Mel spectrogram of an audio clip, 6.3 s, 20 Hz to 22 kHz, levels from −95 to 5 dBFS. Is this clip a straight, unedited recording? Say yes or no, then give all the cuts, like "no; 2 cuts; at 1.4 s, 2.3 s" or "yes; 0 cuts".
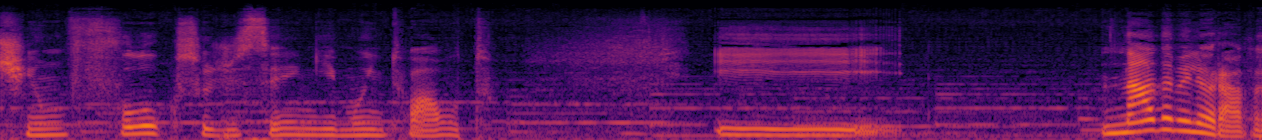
yes; 0 cuts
